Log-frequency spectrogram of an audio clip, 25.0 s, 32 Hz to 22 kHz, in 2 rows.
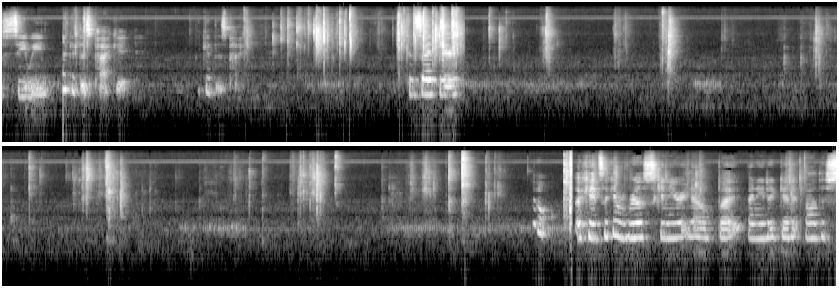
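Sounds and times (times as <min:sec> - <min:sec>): plastic packets clicking: 0:03.5 - 0:08.4, 0:09.2 - 0:10.2, 0:12.0 - 0:14.8, 0:16.0 - 0:17.7, 0:18.6 - 0:20.1.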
